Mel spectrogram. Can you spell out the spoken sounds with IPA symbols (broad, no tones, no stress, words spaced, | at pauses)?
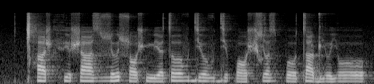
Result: ǀʰaʃfʲɤʃaːz ɮɯ ɬɔʃ mʲɜtɤːvdʲoːvdʲo pɔʃɕɤz po taɖjɯjoː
